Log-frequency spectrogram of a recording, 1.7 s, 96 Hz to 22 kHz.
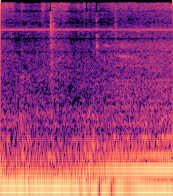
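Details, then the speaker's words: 2006 Saturn Vue 2.2L inline-four cruising at about 40–45 mph: steady low droning hum under the road noise from a worn left front wheel bearing, louder as the body rolls in turns. "hopefully you can hear as we get up to about 40 45 here you can hear that wheel bearing coming into play in the left front"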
